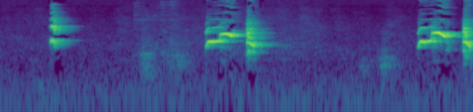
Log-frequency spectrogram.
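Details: Pet cockatiel calling, for training a pet cockatiel to sing: three bursts of harsh, harmonic chirps, each a short squawky note or a pair of notes, spaced about two seconds apart, in a quiet setting.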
